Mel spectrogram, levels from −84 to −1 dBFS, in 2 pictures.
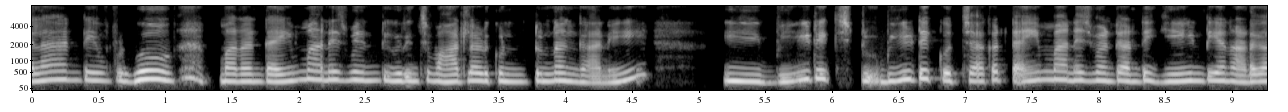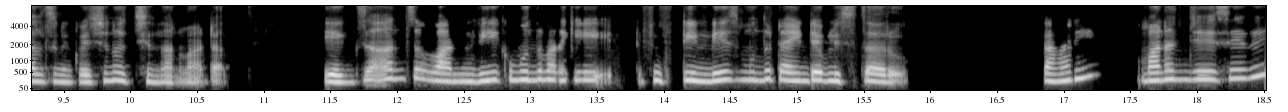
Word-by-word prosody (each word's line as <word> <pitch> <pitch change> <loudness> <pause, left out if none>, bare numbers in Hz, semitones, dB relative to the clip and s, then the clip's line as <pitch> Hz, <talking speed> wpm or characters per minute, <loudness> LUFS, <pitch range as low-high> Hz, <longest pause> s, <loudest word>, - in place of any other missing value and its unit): ఎలా 240 +3 +2
అంటే 255 0 -5
ఇప్పుడు 230 +2 +3 0.6
మనం 220 0 +2
టైమ్ 215 +3 +2
మేనేజ్మెంట్ 255 -2 0
గురించి 225 +1 0
మాట్లాడుకుంటున్నాం 225 +1 0
గానీ 200 +5 -1 0.8
ఈ - - +5 0.3
బీటెక్ 270 +7 0
స్టు 235 - -4 0.2
బీటెక్ 275 +4 +1
వచ్చాక 225 +2 -2 0.2
టైమ్ 245 +5 0
మేనేజ్మెంట్ 245 -2 0
అంటే 240 +3 -1 0.2
ఏంటి 235 +1 +1
అనడగాల్సిన 215 -1 0
క్వెషన్ 210 +5 -1
వచ్చిందన్నమాట. 215 -2 -4 1.0
ఎగ్జామ్స్ 205 - -1 0.2
1 225 -1 +3 0.2
వీక్ 255 +2 +1
ముందు 270 0 +2
మనకి 255 0 -2 0.5
15 240 0 +1
డేస్ 260 +1 +1
ముందు 255 +3 0
టైమ్ 240 -1 +3
టేబుల్ 235 -2 +4
ఇస్తారు. 215 +2 +1 1.1
కానీ 240 +7 +1 0.5
మనం 270 +3 +4
జేసేది 300 +7 0
240 Hz, 115 wpm, -20 LUFS, 220-260 Hz, 1.1 s, ఈ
